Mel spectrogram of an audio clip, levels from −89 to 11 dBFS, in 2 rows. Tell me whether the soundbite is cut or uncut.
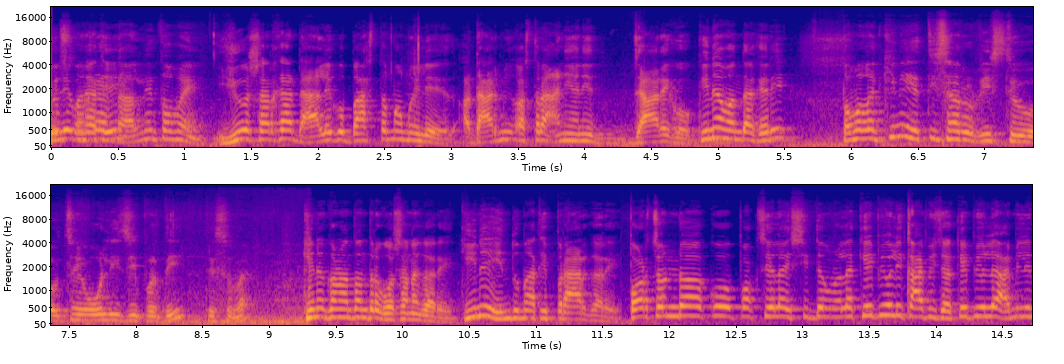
cut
